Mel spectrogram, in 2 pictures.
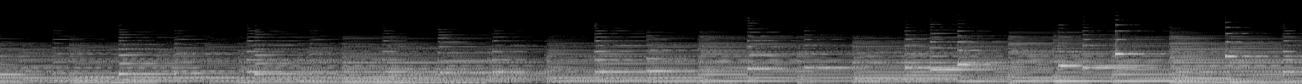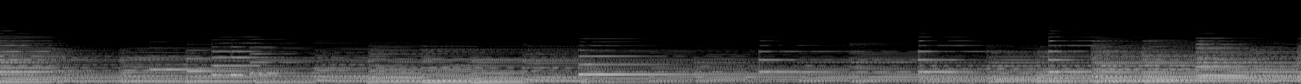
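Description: From the start to 4.06 s the music carries a doubled audio track. A second full-band copy trails about one and a half seconds behind, roughly 5 dB quieter. It has no decay or room colour. It stops abruptly at 4.06 s. A slower second capture path is the likely cause.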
